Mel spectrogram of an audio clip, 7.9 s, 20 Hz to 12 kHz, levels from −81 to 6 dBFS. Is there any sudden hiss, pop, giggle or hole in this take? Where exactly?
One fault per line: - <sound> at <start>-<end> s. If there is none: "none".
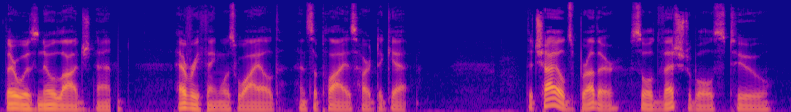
- dropout at 1.1-1.2 s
